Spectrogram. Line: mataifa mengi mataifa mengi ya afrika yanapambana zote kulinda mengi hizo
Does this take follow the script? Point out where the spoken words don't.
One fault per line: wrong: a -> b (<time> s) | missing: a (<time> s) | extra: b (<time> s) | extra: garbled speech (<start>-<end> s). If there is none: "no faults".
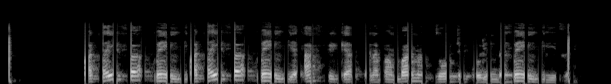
no faults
